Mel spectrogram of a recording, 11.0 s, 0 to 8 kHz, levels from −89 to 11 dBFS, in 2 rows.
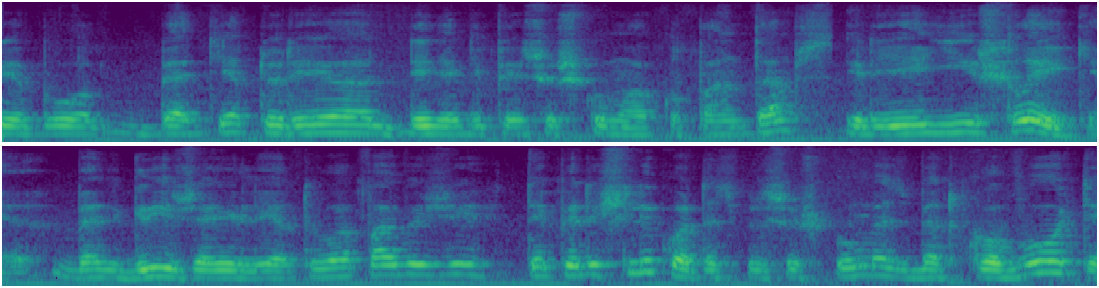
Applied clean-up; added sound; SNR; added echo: none; none; none; none.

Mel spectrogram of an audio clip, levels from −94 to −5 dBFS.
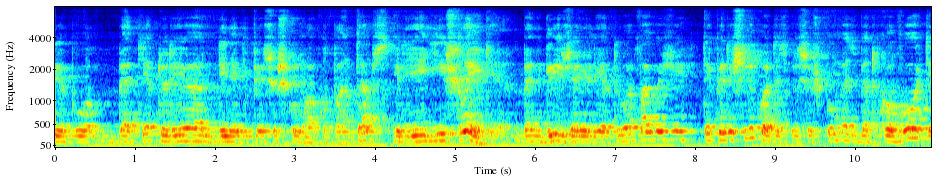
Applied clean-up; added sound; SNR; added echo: none; none; none; reverberation time 0.9 s.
